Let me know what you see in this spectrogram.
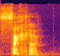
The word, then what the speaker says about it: Sacher: apart from a Sasha Torte in Salzburg. They were wonderful. – Okay, wonderful. I'm just going to correct you on your pronunciation of Sacher Torte. It's Sacher.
